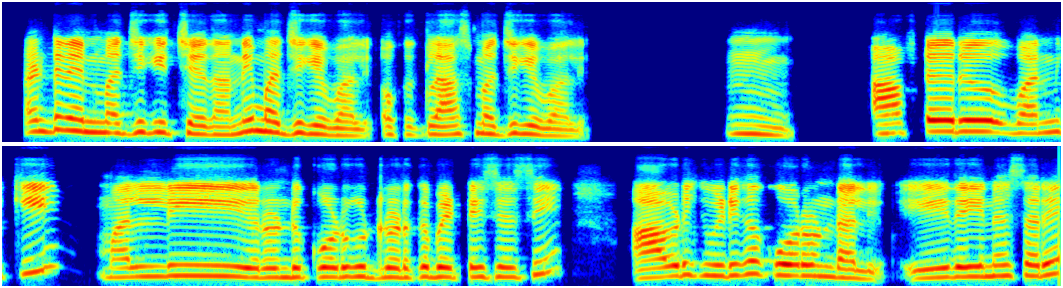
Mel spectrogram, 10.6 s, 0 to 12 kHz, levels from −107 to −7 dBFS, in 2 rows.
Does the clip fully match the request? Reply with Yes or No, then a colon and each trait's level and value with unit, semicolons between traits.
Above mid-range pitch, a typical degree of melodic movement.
Yes: high, 230 Hz; average, 3.5 semitones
